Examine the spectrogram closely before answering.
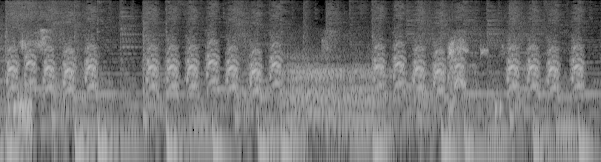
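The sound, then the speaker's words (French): Dogs bark and yip in a quick, rhythmic run of many short calls with a few higher whimpering notes, arranged as a song over a musical backing. “C'était un chien très discret.”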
